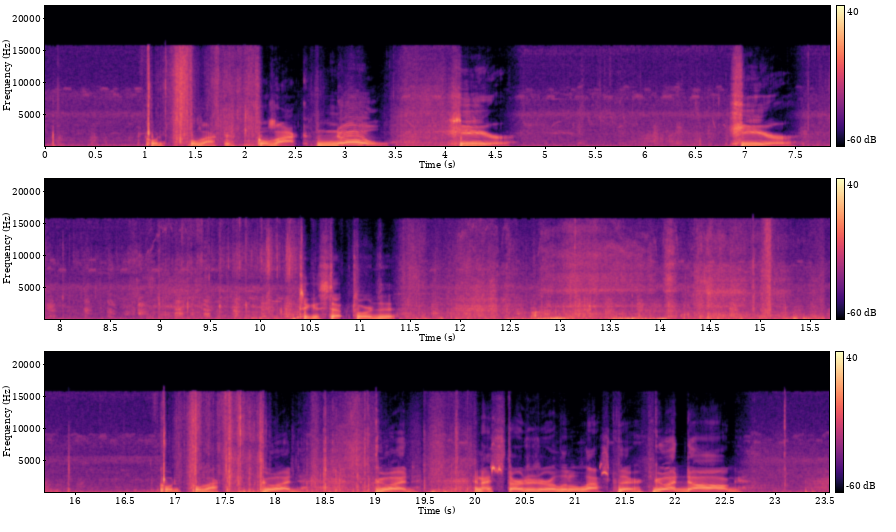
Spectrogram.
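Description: A man speaks nearby in short, sharp commands.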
